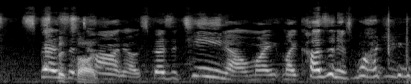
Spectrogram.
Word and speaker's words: Spezzatino: We call it Spitzad, but the true Italian name is Spezzatino.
